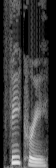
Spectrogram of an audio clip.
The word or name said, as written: fikri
